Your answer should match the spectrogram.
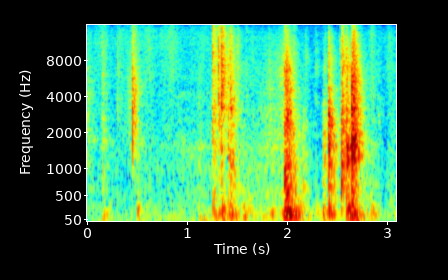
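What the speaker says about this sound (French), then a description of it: "Attendez, je vais juste fermer la porte." A door being shut indoors, heard as a soft scrape and a few quiet knocks and clunks that build to two firmer bumps at the end, with no talking.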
